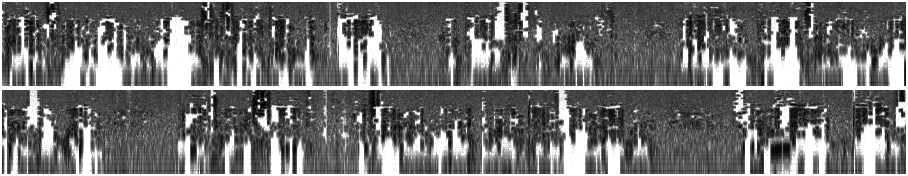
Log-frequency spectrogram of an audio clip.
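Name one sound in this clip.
An older man reads aloud calmly into a microphone.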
